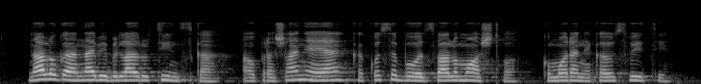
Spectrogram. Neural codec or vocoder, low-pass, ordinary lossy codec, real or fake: none; 7.2 kHz; none; real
